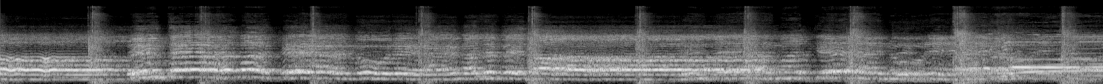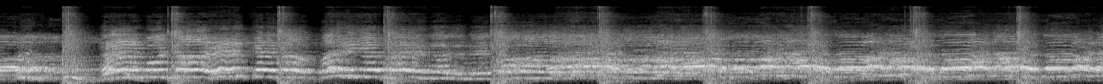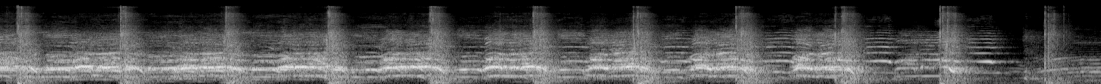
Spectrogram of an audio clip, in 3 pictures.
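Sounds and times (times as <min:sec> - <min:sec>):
crowd of men chanting: 0:00.0 - 0:33.0
hands beating chests: 0:05.2 - 0:05.6, 0:06.3 - 0:06.6, 0:07.4 - 0:07.7, 0:08.4 - 0:08.8, 0:10.6 - 0:10.9, 0:11.6 - 0:12.0, 0:12.7 - 0:13.0, 0:13.8 - 0:14.1, 0:14.8 - 0:15.3, 0:15.9 - 0:31.9.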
